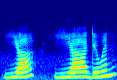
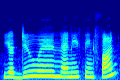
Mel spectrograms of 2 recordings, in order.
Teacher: Ya doing, we're dropping that G again.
